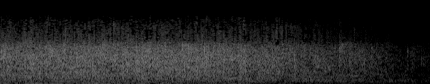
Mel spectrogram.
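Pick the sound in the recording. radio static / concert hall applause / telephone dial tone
concert hall applause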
